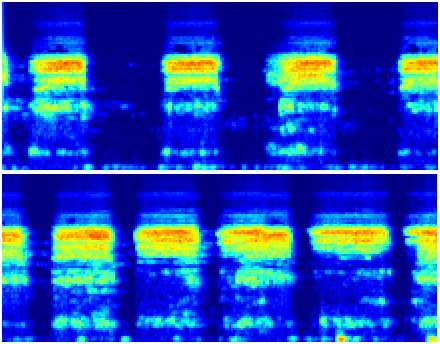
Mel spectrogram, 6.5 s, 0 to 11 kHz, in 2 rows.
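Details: Owls at a nest before dawn on April 4, 2012, around 4:31 AM, while adults bring in and carry off rabbits; nine harsh, hissing screeches, each about half a second, come in a steady run with brief gaps, plus faint low knocks.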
